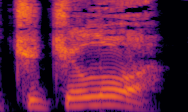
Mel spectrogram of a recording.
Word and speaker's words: чучело: На их жаргоне такая подмена называется «чучело», с ударением на последний слог.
